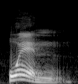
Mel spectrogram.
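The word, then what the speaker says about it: when: wife বাইরে থাকে এখানে যখন হোয়েন হোয়েন এর উচ্চারণ হনা বলে করার চেষ্টা করবেন করবে ওয়েন ওয়েন আমার wife my wife subject my wife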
